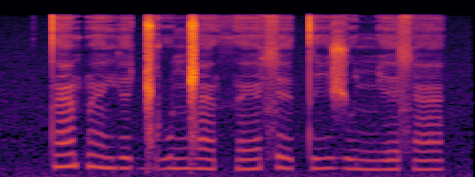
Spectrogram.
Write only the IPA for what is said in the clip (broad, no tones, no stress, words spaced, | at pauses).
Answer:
tæ̃pẽ jeɡ͡ǁuŋ͡ǁæ̃ θẽɬe tiʒu ɲeɬæ̃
